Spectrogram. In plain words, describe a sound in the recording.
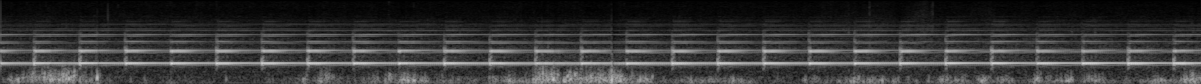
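A diesel train engine idles with a low rumble.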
